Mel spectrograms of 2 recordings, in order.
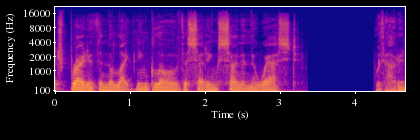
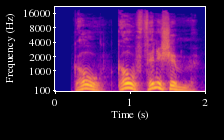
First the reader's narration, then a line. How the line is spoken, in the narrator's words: Benny called out, urging his friend on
